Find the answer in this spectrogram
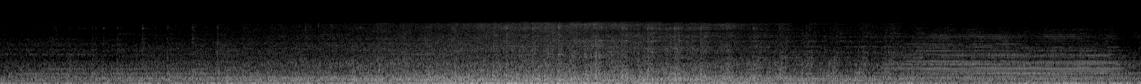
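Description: Freight cars rolling past close by, a steady rumble and rattle of wheels on rail that grows loudest around the middle. From about nine seconds in, a diesel locomotive's chime horn sounds over it.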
